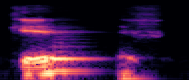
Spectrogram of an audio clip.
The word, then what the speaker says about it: GIF: And yeah, I said GIF. I will never use the J word. There is no way that the CompuLink graphical information format can ever be pronounced with a J, because it's not graphical, it's graphical.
